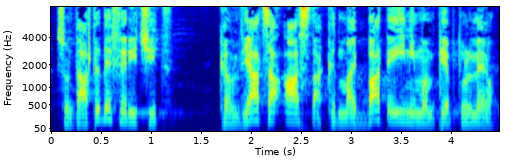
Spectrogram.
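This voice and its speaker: A male preacher delivering a sermon in a slightly high voice, swinging from near-shouts down to hushed tones. His voice rings out with a long reverb in a large church hall.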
